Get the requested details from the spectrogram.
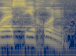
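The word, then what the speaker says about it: وَسِخٌ: Wal almindilu wasikhun. Almindil wasikun.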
